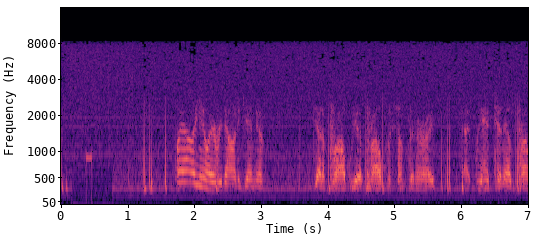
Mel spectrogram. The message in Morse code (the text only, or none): none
